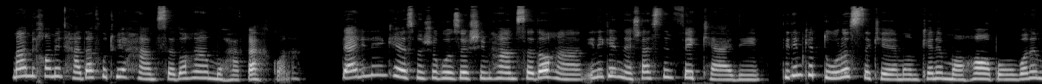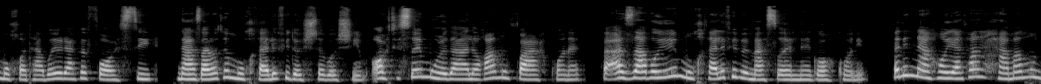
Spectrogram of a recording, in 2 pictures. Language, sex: Persian, female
